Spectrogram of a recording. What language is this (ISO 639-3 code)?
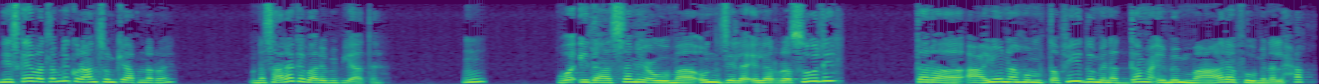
urd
